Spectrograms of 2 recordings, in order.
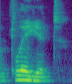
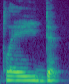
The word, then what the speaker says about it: played: like amaze it or play it, or in this case maybe place it. So it's important that you don't pronounce the written E. That's why we have amazed and played and again placed.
